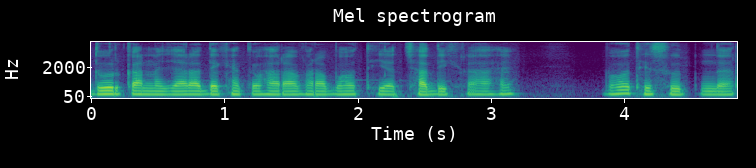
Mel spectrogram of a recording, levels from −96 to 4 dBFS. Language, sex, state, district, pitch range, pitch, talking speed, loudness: Hindi, male, Chhattisgarh, Balrampur, 125-135 Hz, 130 Hz, 195 wpm, -21 LUFS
